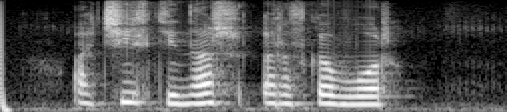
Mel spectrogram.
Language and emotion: Russian, neutral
